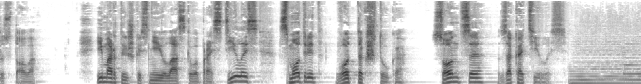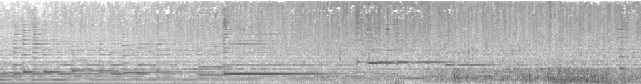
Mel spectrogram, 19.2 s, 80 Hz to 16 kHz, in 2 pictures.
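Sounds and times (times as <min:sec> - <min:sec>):
speech: 0:00.0 - 0:00.6, 0:01.2 - 0:11.6
sustained musical tones: 0:08.6 - 0:19.2
raindrops pattering on leaves: 0:10.0 - 0:19.2.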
